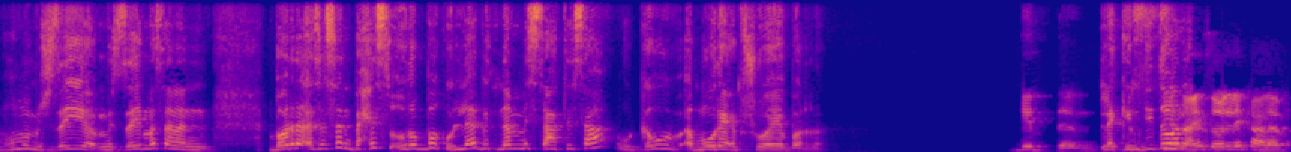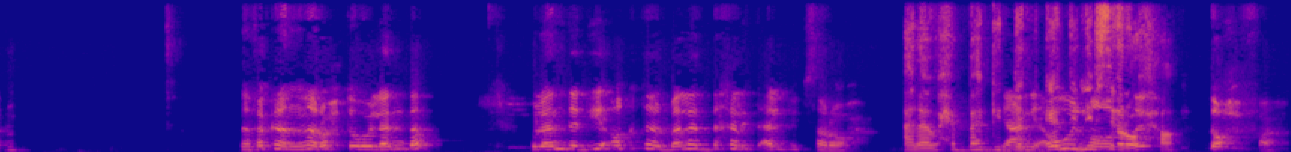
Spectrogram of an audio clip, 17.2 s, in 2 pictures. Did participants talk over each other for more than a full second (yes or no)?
yes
